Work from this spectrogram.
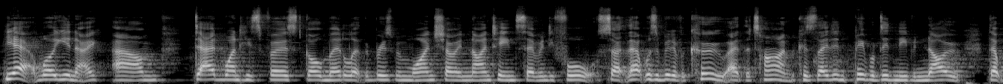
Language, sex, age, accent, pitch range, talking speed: English, female, 40-59, Australian, 195-220 Hz, 220 wpm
